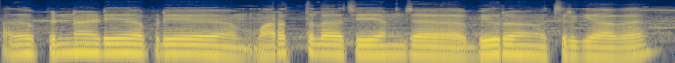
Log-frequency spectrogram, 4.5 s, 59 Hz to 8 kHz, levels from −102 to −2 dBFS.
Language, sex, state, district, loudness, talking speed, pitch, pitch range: Tamil, male, Tamil Nadu, Kanyakumari, -14 LUFS, 95 wpm, 120 Hz, 110-125 Hz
